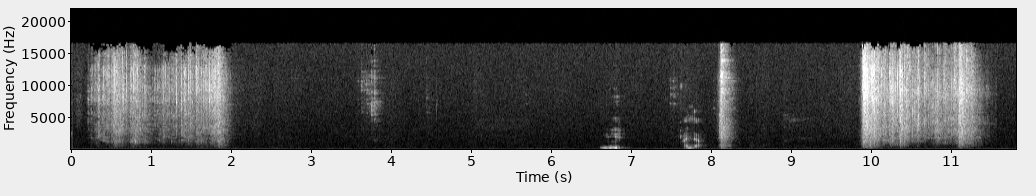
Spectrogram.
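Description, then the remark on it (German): Someone puts slices of toast into a toaster: a burst of crinkly bag rustling, a few short clunks and clicks, then another stretch of crinkling. “Ich muss mir erst mal Toast reinmachen.”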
